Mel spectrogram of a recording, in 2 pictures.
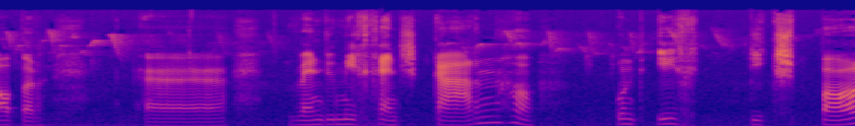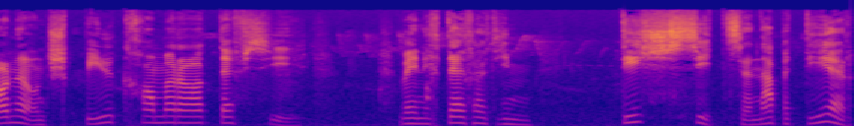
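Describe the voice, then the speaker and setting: In a croaky put-on character voice at a middle pitch, the speaker moves at a fairly slow pace with long, frequent pauses. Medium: audio drama. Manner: croaks quack between phrases.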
